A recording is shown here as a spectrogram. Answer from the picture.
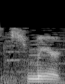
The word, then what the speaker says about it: schmear: Transportation Security Administration, the headline is Schmear Job. Schmear Job. I did pronounce that right. I know it sounds like I'm slurring my words. It's schmear.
